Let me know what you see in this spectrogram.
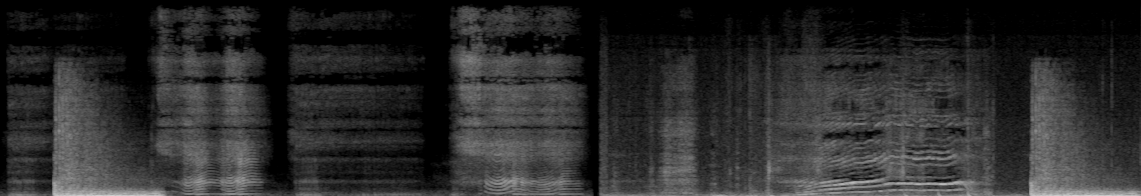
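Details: Real snoring from a funny snore compilation: two loud, rough, low rattling snores bracketing wavering, whistling, duck-like quacks and a rising whine during breathing.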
